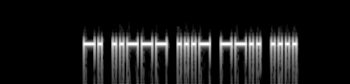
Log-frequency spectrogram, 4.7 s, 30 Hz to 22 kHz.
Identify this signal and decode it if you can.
Morse code, heard as a keyed tone, about 25 wpm, 700 Hz. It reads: N2VZH
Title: USA Call Signs - 5 Characters - 2x Character Spacing - 25wpm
